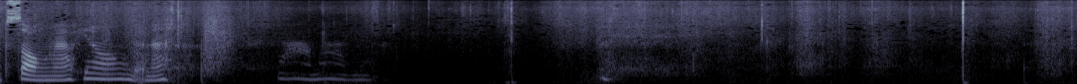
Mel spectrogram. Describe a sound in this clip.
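Scissors snip through mushroom stems.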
